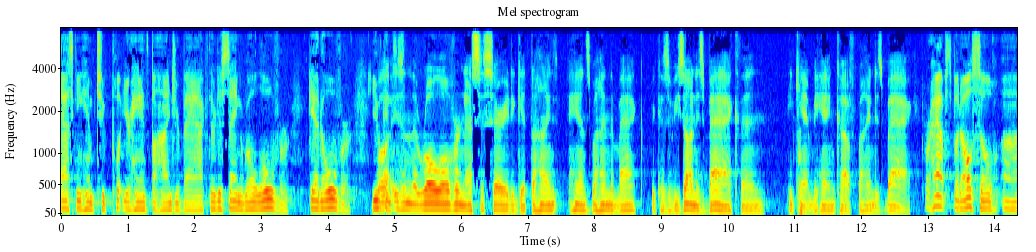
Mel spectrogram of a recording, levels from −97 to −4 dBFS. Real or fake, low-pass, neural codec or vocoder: real; 7.2 kHz; none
